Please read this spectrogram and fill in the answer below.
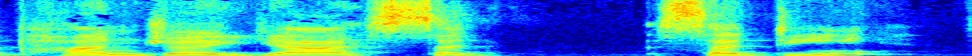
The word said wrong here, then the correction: Panga Ya Saidi: cave in Eastern Africa. Correct me now. – That's pretty good. So it's Panga Ya Saidi.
